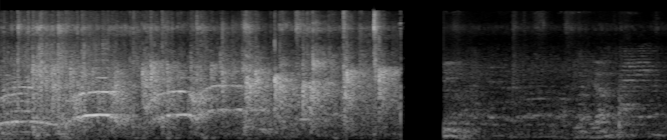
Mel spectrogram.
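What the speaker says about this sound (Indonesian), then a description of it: "Tepuk tangannya." Classroom audience clapping in a lesson, a run of fairly close, rhythmic claps with voices over them, then a sudden cut to quieter chatter.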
